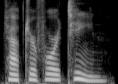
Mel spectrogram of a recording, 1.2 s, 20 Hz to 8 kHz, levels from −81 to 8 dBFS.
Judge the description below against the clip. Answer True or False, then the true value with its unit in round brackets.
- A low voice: False (175 Hz)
